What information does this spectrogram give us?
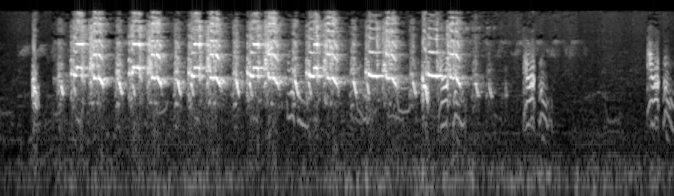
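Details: Loud grey francolin call heard in the wild, jungle setting: a fast run of harsh, ringing squawked notes lasting about four seconds, followed by a few isolated notes over a faint low background hum.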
